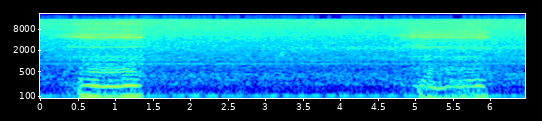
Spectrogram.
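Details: Snoring during sleep, long mistaken by household members for each other's snoring: two low, rumbling snores about four seconds apart in a quiet room.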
